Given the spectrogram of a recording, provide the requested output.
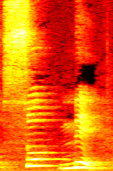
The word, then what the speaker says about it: sonner: Después aquí tenemos sonner. Aquí tenemos ON, pero no es nasal porque sigue doble N. Entonces sería sonner, ¿ok? Sin sonido nasal, porque aquí tenemos doble N, no te equivoques aquí. Sonner.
